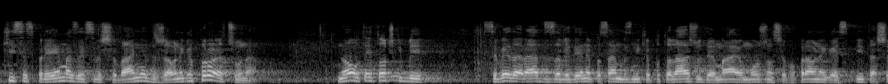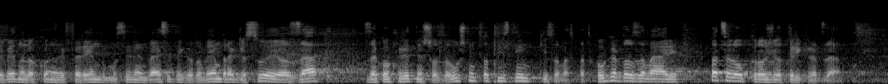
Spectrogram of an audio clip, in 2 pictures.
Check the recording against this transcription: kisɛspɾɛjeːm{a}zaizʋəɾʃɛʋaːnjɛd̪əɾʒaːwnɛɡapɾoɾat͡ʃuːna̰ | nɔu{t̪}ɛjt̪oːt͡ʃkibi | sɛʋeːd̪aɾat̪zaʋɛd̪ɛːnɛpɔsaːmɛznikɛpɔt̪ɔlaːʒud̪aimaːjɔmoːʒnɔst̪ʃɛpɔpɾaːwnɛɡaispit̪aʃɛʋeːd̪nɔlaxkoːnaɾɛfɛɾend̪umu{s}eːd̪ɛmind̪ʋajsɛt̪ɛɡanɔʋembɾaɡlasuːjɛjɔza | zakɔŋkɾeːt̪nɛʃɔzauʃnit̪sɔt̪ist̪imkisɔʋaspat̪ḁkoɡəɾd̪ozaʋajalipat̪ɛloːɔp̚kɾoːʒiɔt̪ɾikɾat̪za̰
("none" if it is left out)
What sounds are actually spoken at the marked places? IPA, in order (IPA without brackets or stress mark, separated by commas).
a, t̪, s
